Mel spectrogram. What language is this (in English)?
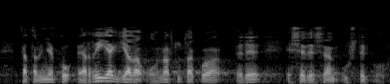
Basque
